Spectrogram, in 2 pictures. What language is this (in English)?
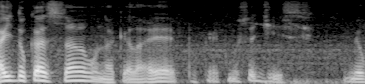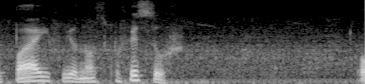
Portuguese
